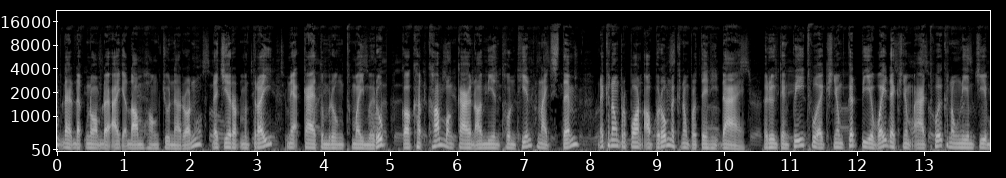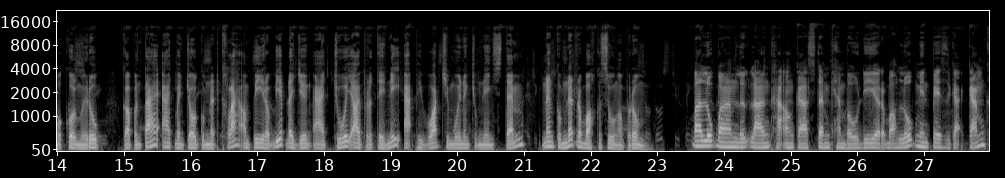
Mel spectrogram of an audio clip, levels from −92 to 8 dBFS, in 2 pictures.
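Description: No technical faults can be heard anywhere in the audio. Nothing in it calls for comment from an engineering standpoint.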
